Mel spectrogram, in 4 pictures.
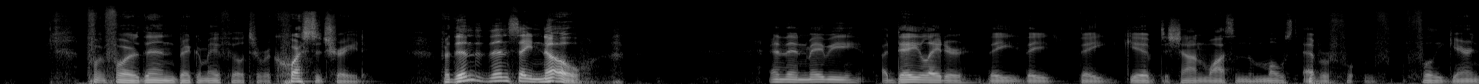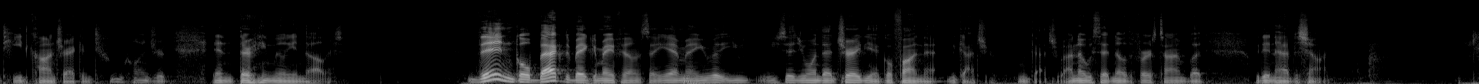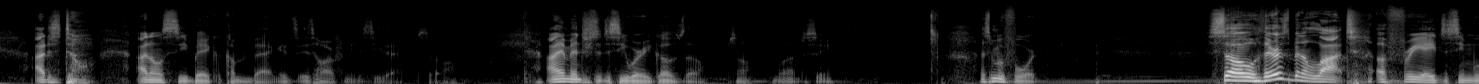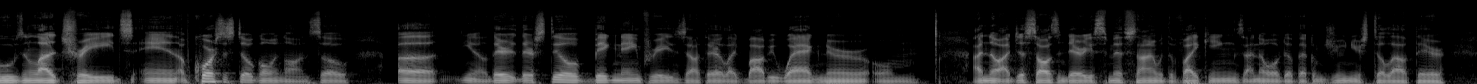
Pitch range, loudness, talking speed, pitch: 75-95 Hz, -28 LUFS, 180 wpm, 85 Hz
